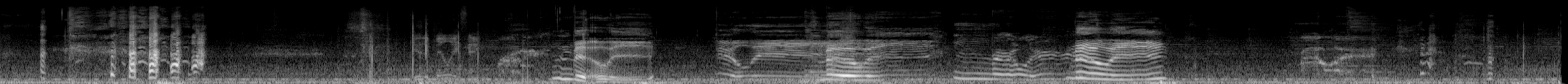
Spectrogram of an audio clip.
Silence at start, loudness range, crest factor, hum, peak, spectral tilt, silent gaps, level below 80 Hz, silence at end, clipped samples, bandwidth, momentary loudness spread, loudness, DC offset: 0 s; 14 LU; 20 dB; none; 0 dBFS; -6 dB/octave; none; -32 dBFS; 0.05 s; under 0.1%; 15.5 kHz; 20 LU; -17 LUFS; under 0.1%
